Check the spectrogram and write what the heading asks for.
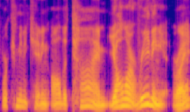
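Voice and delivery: a defensive boss who won't take the blame; mock defensive. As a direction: play your own knee-jerk defensiveness, half-joking. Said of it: "my immediate reaction is".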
